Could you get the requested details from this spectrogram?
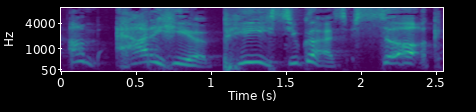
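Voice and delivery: punchy, drawn-out mock defiance; defiant kiss-off. Young Southerner quitting the South, defiant. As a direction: act out a young rebel storming off.

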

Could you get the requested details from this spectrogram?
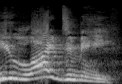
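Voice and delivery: high, lightly hurt "you lied" voice; mock betrayed woman. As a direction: act betrayed, a touch hammed-up. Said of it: "She felt betrayed".

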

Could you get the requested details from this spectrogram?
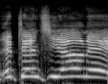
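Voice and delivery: high drawn-out call of Attenzione; mock panicked Italian yell; retold yell in Italian. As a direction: stretch Attenzione slow and high like a panicked alarm. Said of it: "the only thing I could yell".

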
